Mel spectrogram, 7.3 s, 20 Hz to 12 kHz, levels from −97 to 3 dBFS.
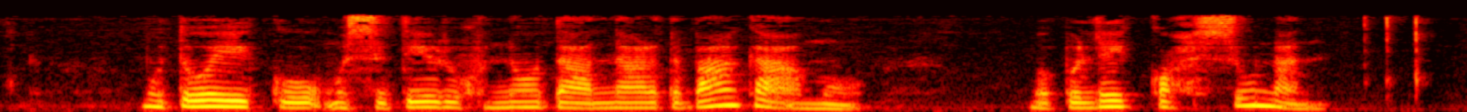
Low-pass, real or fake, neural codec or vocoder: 7.2 kHz; real; none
